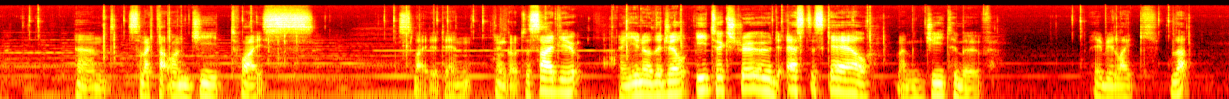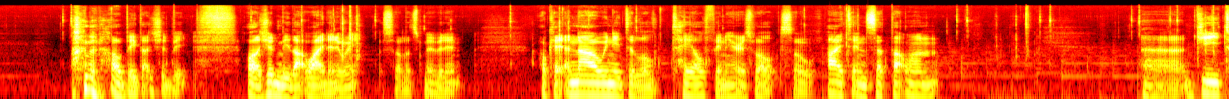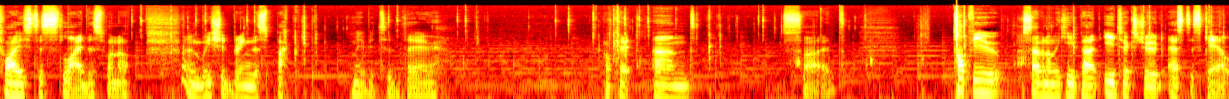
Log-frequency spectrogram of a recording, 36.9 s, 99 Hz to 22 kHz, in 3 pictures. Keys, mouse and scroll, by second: 0.3 click, 1.0 1, 1.2 click, 1.5 g, 1.7 g, 2.4 click, 2.6 g, 4.0 3, 4.3 click, 4.7 click, 5.4 KP_3, 6.0 scroll down 4, 6.4 shift+middle click, 6.8 e, 7.8 s, 8.7 g, 11.1 r, 11.7 g, 13.2 scroll down 2, 13.4 middle click, 13.9-14.8 scroll up 3, 14.8 click, 15.8 ctrl+z, 16.0 click, 17.7 scroll down 2, 17.9 shift+middle click, 18.6 click, 18.9 middle click, 19.3-19.8 scroll up 4, 20.7 scroll up 3, 20.7 i, 22.2 1, 22.7 click, 23.6 click, 24.2 g, 26.3 2, 26.5 click, 27.0 click, 27.4 g, 29.1 click, 29.3 g, 30.7 Escape, 31.0 click, 31.3 scroll up 1, 31.3 middle click, 31.7 3, 32.1 click, 32.5 scroll down 5, 32.8 middle click, 33.0-34.1 scroll up 2, 34.1 KP_7, 34.7-35.1 scroll down 3, 35.3 e, 36.0 s, 36.7 g.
